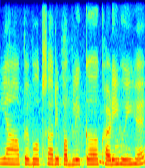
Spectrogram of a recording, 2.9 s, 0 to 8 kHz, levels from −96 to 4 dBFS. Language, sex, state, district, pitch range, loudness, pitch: Hindi, female, Uttar Pradesh, Varanasi, 225-235 Hz, -16 LUFS, 230 Hz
